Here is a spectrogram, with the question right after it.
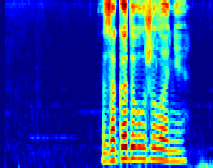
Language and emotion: Russian, neutral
